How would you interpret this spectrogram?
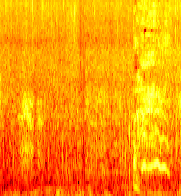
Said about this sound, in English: And bloody hell, it's really pelting it down with rain.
